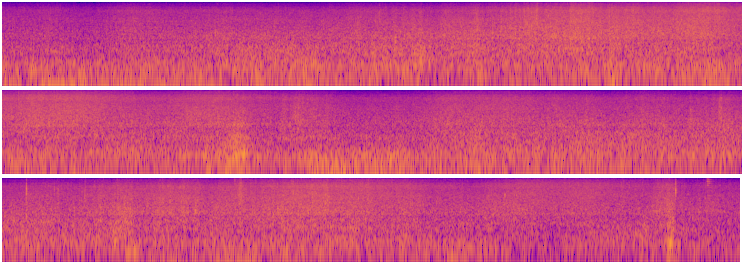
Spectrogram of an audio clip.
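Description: Sea surf surging and breaking through a narrow rock channel, a continuous rushing wash that swells and eases every few seconds, with wind buffeting the microphone.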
